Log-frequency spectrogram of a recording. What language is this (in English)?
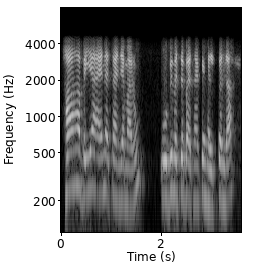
Sindhi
